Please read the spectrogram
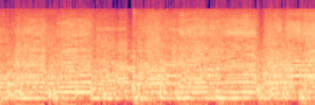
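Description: New Orleans brass band playing loudly, several horns over a steady low held note.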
